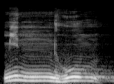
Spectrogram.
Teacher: nun sukun bertemu ha Idhar halq dibaca jelas tanpa mendengung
